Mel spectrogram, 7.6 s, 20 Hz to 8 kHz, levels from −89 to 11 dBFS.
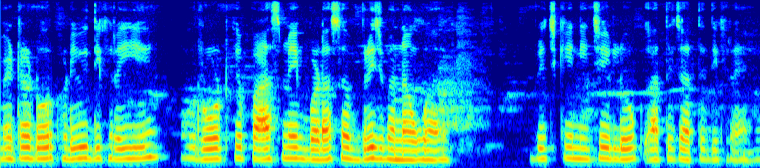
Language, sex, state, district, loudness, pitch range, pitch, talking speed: Hindi, female, Chhattisgarh, Korba, -16 LUFS, 180-195 Hz, 190 Hz, 195 wpm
